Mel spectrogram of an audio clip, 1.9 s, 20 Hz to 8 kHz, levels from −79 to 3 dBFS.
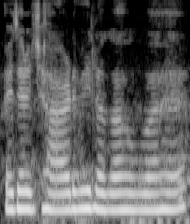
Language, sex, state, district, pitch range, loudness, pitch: Hindi, female, Jharkhand, Deoghar, 220-230 Hz, -11 LUFS, 225 Hz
